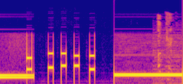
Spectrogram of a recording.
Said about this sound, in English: Well, I'll dial her phone number right now, get her on the phone, and find out why she's not calling you back.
